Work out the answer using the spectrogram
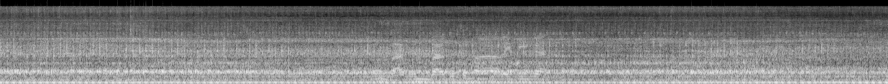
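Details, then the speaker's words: Honda Airblade 160 with only 26 km on it, idling with a newly installed JVT racing pulley, checked for anything hitting: a steady, even putter and smooth low thrum, no scraping or rubbing; nothing hits, normal idle. "Sige pa, i-startin natin. Yun, ito na. Tingnan natin kung may tatamaan. Wala naman tinamaan."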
